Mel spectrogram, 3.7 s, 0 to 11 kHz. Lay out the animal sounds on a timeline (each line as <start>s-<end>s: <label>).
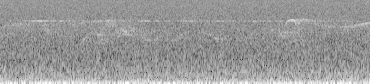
0.0s-2.9s: White-throated Sparrow (Zonotrichia albicollis)
0.0s-3.7s: Red-eyed Vireo (Vireo olivaceus)
2.7s-3.7s: Eastern Wood-Pewee (Contopus virens)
